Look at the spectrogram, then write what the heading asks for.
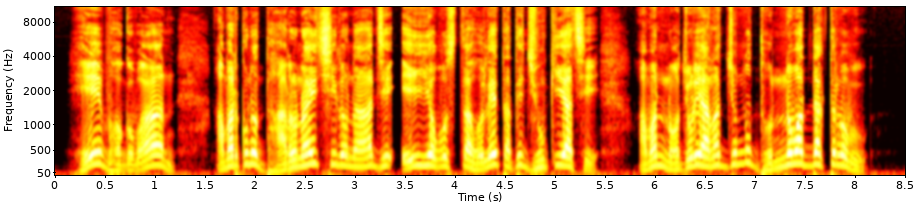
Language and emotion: Bengali, surprised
